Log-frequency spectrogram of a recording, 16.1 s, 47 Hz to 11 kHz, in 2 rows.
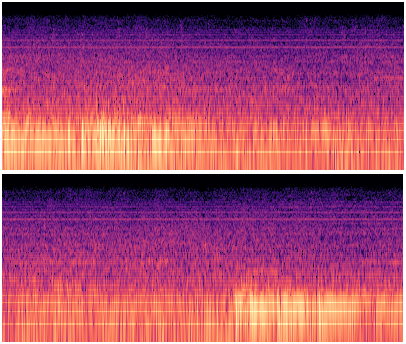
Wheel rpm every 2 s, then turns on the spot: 0, 0, 0, 0, 0, 0, 0, 0.
none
